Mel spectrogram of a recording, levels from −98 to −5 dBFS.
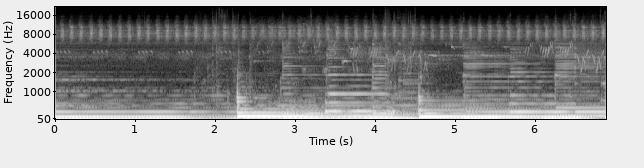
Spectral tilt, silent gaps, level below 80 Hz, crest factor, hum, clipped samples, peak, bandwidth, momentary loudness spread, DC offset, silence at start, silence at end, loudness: -8 dB/octave; none; -14 dBFS; 10 dB; none; under 0.1%; 0 dBFS; 11 kHz; 6 LU; under 0.1%; 0 s; 0 s; -12 LUFS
